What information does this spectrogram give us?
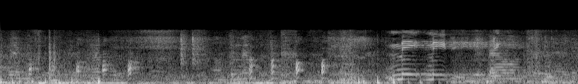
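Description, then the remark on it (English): Chickens cluck in short, scattered calls, with a louder, drawn-out squawking burst toward the end, over a busy background with some faint voices. “So if I were to release these chickens at night, they would fly up to the tree.”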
